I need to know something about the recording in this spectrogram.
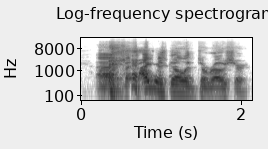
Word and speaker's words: DesRochers: But I just go with DesRochers, drop the S's and brutalize it.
